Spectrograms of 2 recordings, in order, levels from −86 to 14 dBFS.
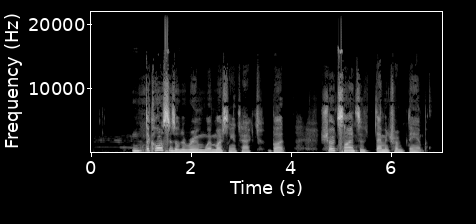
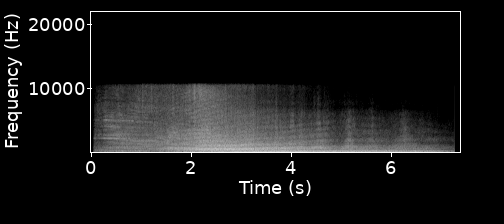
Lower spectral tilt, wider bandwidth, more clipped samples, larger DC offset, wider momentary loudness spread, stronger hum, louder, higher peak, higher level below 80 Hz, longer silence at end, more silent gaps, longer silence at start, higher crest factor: second, -2.5 dB/octave vs -6 dB/octave; first, 16.5 kHz vs 11 kHz; neither; neither; about the same, 18 LU vs 16 LU; neither; first, -15 LUFS vs -18 LUFS; first, 0 dBFS vs -4 dBFS; second, -62 dBFS vs -38 dBFS; first, 0.4 s vs 0.15 s; neither; first, 0.85 s vs 0.15 s; about the same, 18 dB vs 14 dB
